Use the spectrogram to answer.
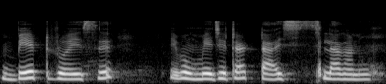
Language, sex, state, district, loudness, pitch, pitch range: Bengali, female, West Bengal, Cooch Behar, -15 LUFS, 255 Hz, 245-275 Hz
